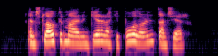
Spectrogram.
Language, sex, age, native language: Icelandic, female, 13, Icelandic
